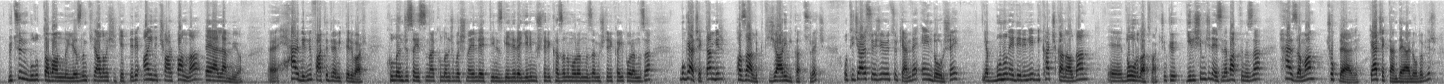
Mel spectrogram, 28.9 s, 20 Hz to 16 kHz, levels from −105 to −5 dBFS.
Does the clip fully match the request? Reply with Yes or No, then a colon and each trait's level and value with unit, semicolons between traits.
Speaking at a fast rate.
No: average, 125 wpm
